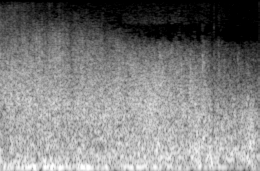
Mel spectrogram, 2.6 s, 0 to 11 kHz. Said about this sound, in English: The Port Chicago Naval Munitions Port was to help provide support for our war efforts in the Pacific Theater in World War II. The base was opened in 1942. 2 years later, a massive explosion devastated the base.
